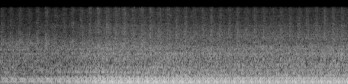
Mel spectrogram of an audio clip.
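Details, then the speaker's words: 1966 Mustang V8 stored for years, first start after no-start, foot off the gas: loud raspy idle with sharp puffing chuff on each firing pulse, a big exhaust leak. "Foot is off the gas. Oh, that is one big exhaust leak. Yes. Yes."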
